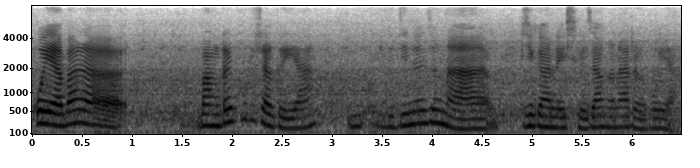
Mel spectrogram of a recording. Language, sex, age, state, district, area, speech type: Bodo, female, 30-45, Assam, Kokrajhar, rural, spontaneous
